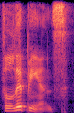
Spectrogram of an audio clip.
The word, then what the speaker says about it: Philippians: i a n s so like Philip Philippians okay now I hear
